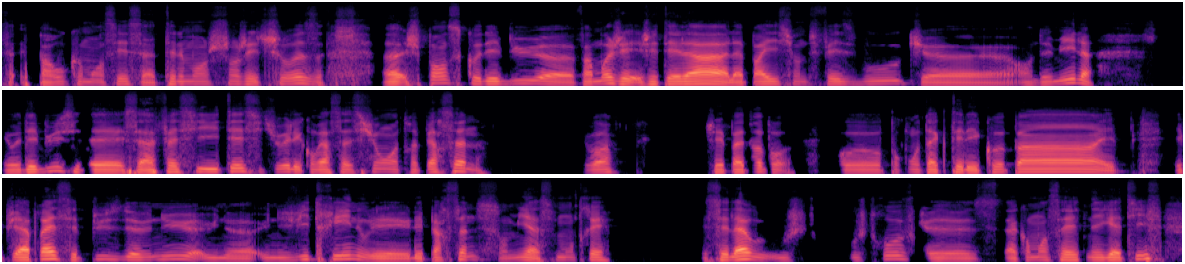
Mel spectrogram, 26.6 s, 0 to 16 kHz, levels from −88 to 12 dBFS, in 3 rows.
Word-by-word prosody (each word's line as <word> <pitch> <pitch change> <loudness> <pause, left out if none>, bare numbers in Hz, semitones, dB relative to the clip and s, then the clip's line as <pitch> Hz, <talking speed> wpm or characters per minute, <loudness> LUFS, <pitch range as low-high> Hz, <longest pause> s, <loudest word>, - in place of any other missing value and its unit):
ça - - -10 0.2
par 95 -1 -1
où 105 - -7
commencer? 105 +2 -7
Ça 95 -4 -4
a 85 - -6
tellement 110 -1 -5
changé 115 +1 -5
de - - -5
choses. 125 -5 -2 0.5
Heu, 105 -1 +4
je - - -3
pense 150 0 -3
qu'au 125 - -3
début, 120 +4 -2
heu, 105 -5 +3
enfin 105 +2 -1
moi, 130 +6 +2
j'ai 115 -8 +3
j'étais 110 +3 +2
là 120 +2 +9
à - - +4
l'apparition 105 +2 0
de 105 - -15
Facebook, 115 +5 -6
heu, 90 -3 -2
en 95 +1 -9
2000 120 - 0 0.7
et 105 - -7
au 105 - -1
début 115 +8 +1
c'était 105 -6 +2
ça 105 -3 +3
a - - +5
facilité, 125 +3 0
si 115 - -12
tu 115 - -13
veux, 130 - +1
les 110 -4 0
conversations 110 +3 -2
entre 110 -2 -6
personnes, 120 -2 0 0.7
tu 100 - -17
vois? 110 +2 0 0.7
Je - - -10
sais 105 - +1
pas 105 -1 +3
toi, 130 -1 -3
pour - - -7 0.3
pour, 105 - -5
heu, 105 0 -2
pour 105 - -13
contacter 110 0 0
les 100 -1 +1
copains 125 0 +4
et, 85 -1 -1
p - - -28 0.4
et - - -7
puis 120 - +2
après 155 +8 +8
c'est 120 -5 -4
plus 140 +5 -11
devenu 135 +4 -2
une, 105 -1 -6
heu, 95 -1 -4
une 105 0 -7
vitrine 140 +6 -3
où 125 - -4
les 95 -2 0
les 100 - 0
personnes 130 +7 -3
se - - -15
sont 95 - -12
mis 115 +3 -2
à 100 - +4
se 90 - -15
montrer 115 -1 -3 0.7
et - - -11
c'est 120 - +1
là 135 +4 +10
où 115 -6 -7
où 105 - -10
je - - -11
t - - -23 0.3
où 110 - -13
je - - -15
trouve 150 -1 -7
que 100 -1 -3
ça 95 - -8
a - - -2
commencé 120 0 -4
à - - +6
être 115 +1 -2
négatif, 115 +9 +1
115 Hz, 210 wpm, -23 LUFS, 105-125 Hz, 0.7 s, là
